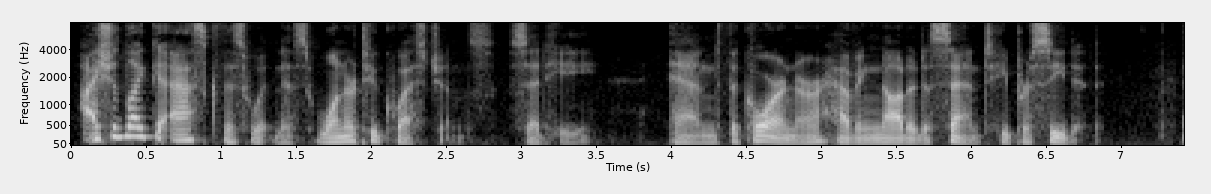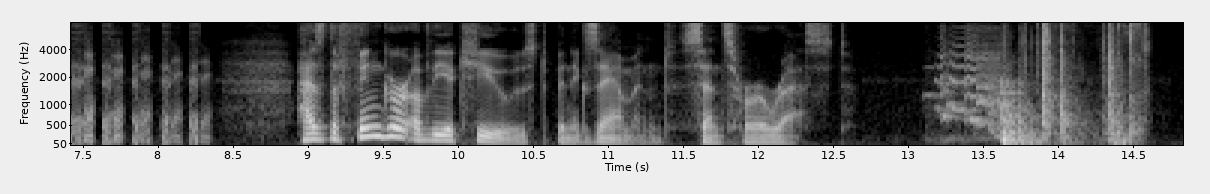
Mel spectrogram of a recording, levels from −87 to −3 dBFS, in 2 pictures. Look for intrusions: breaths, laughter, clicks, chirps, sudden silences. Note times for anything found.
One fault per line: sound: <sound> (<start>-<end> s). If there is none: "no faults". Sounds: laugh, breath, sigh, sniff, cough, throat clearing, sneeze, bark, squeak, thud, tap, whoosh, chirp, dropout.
sound: laugh (7.4-8.3 s)
sound: squeak (13.1-14.6 s)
